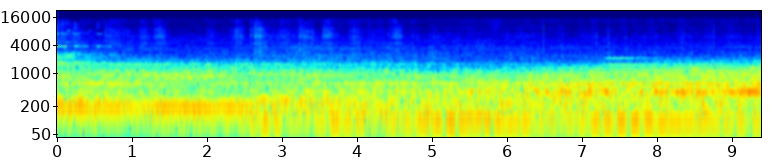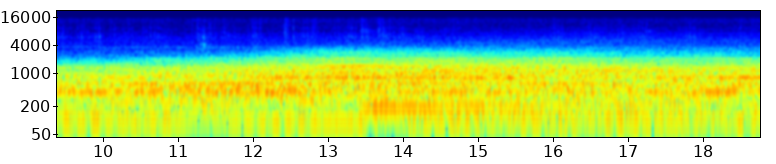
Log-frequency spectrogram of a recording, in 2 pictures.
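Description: Large gongs hum and shimmer with a long, swelling drone.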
